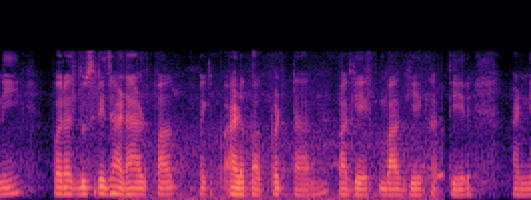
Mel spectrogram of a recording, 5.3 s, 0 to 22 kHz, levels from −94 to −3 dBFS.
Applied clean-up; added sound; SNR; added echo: none; Bird; 16 dB; none.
